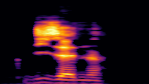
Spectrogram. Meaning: plural of dizaine
- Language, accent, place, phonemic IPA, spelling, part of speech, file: French, France, Lyon, /di.zɛn/, dizaines, noun, LL-Q150 (fra)-dizaines.wav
